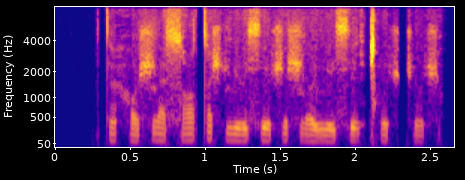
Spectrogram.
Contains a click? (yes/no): yes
